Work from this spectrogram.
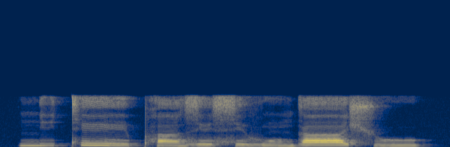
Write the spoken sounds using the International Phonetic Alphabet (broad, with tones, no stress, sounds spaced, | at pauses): n i˨ tʰ eː˦˨ pʰ ã˨ z ɪ˨ s ɪ˨ v ũ˨ ɡ aː˦ ʃ u˨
